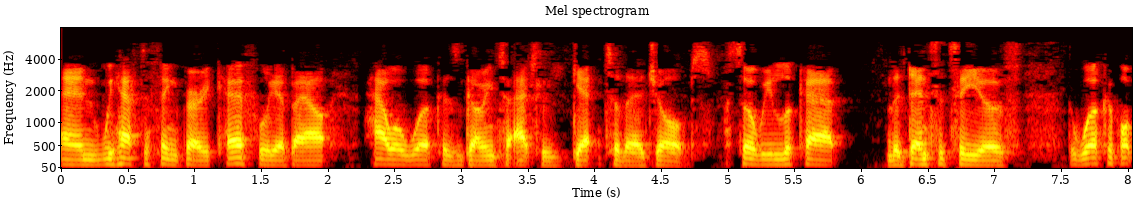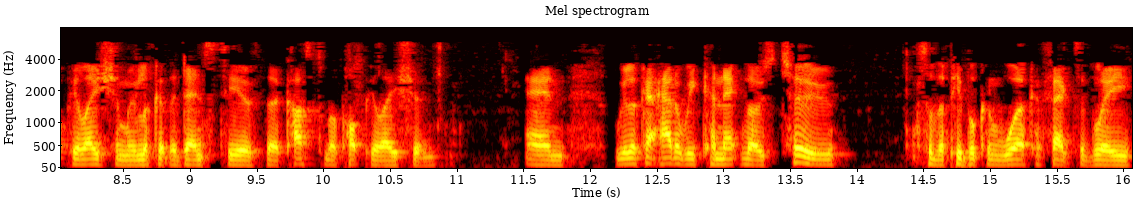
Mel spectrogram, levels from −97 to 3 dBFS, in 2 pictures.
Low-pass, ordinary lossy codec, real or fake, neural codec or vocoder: 7.2 kHz; MP3, 24 kbps; real; none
